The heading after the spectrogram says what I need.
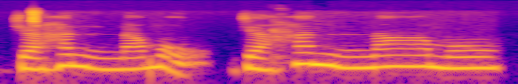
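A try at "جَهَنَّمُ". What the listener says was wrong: নুনে টান হয়ে যাচ্ছে জাহান্নামু এরকম হচ্ছে উচ্চারণটা হবে জাহান্নামু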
